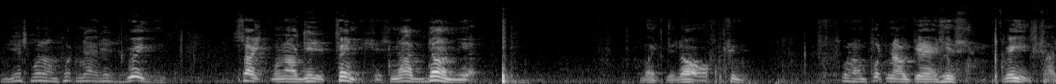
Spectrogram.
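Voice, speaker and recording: Over noticeable background noise, a man with a medium pitch talks at a moderate pace with lively intonation, big swings in loudness, and long, frequent pauses. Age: 60s. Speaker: family member interviewed in documentary. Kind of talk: casual chat.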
